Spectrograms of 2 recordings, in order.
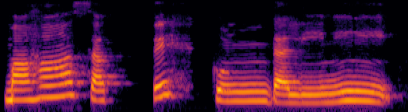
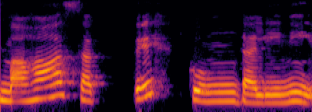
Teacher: Here the Visarga gets replaced by the Jivha Muliya.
